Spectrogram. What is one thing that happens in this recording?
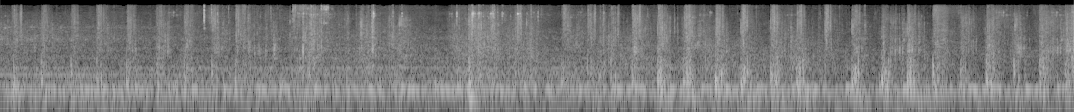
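Boots thud quickly on snow and metal stairs.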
